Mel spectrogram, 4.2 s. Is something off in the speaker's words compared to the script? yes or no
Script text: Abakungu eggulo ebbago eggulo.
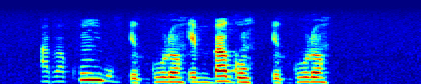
no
